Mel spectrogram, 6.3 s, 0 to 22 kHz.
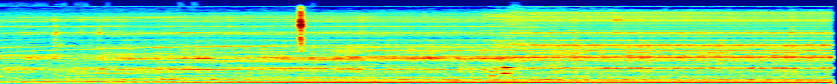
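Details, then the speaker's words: Jobo CPP2 processor agitator motor on the bench at 24 V DC: smooth, even hum at constant pitch with consistent current draw, no grinding or surging; the motor is healthy, so the fault is not brushes, winding or grease. "The spec on the motor says 24 volts. We'll give that DC and see what it does. Oh yeah. Sounds great."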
